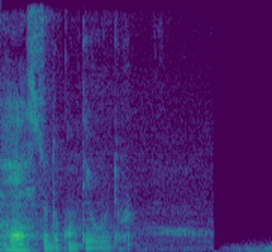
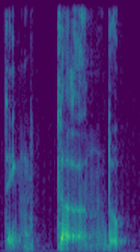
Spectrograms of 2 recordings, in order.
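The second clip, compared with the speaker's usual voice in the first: much lower, very slow, halting machine-like voice; a man losing his mind to the machine; deep, slow, broken cyborg drone; nervous, turning Cyberman; 10 semitones lower, much slower than usual. Acted. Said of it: "e nervoso ele disse".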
